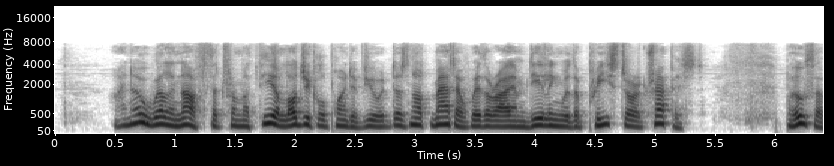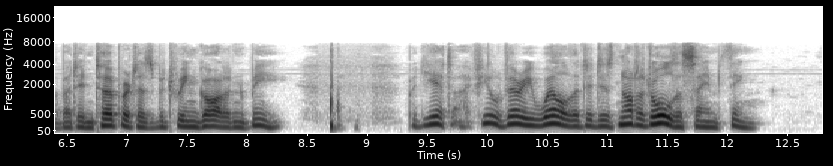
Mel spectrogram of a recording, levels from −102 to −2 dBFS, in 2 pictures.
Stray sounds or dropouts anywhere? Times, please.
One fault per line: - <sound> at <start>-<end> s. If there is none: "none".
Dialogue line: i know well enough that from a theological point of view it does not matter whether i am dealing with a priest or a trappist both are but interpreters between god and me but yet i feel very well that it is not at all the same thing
- laugh at 8.7-9.0 s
